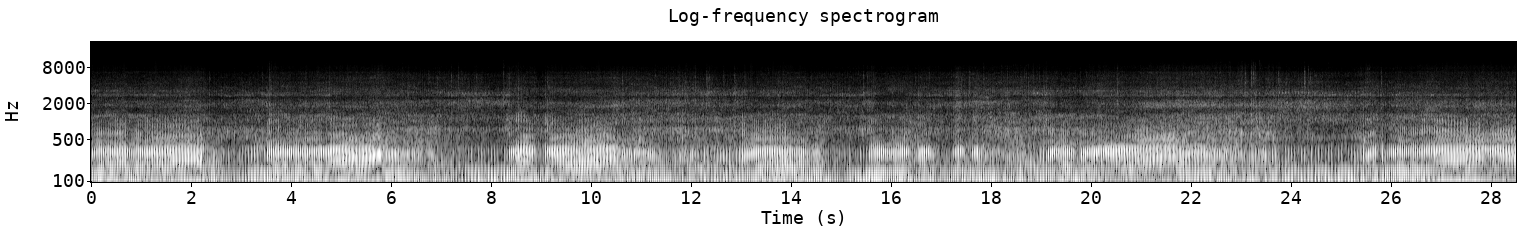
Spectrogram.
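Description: Dirt bike engine revving up and dropping back again and again as the throttle is opened and shut, with brief dips every few seconds.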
